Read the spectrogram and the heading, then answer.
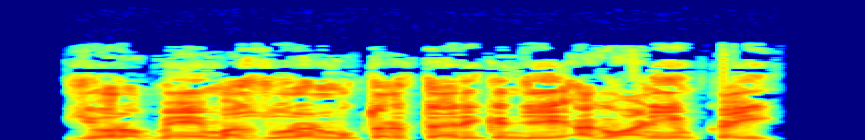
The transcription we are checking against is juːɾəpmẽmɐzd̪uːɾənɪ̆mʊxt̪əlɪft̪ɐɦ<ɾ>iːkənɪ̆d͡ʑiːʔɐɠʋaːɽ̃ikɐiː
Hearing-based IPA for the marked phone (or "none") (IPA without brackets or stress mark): ɾ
